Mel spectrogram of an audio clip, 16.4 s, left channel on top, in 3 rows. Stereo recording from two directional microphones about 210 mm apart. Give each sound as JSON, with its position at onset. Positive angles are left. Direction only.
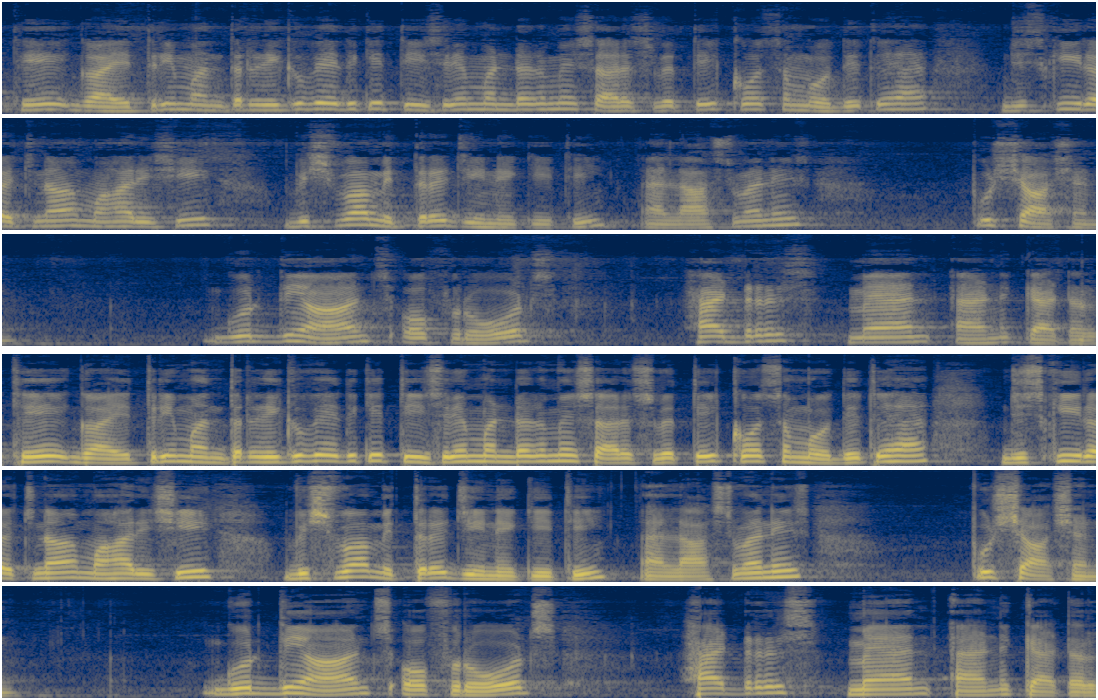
{"t": 0.0, "sound": "speech", "side_deg": -55}
{"t": 12.0, "sound": "speech", "side_deg": -50}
